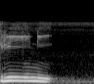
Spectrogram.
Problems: constant background noise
